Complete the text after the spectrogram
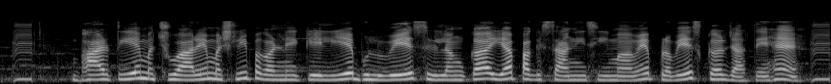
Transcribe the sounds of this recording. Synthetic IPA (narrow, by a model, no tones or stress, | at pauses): bʱaːɾt̪iːəmɐt͡ʃʰʊaːɾẽmɐt͡ʃʰlipɐkəɽnekeliebʱʊlwesɾiːlə̃ŋkajapaːkɪst̪aːnisiːmamẽpɾɐʋeːʃkɐɾd͡ʒaːt̪eɦɛ̃ː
